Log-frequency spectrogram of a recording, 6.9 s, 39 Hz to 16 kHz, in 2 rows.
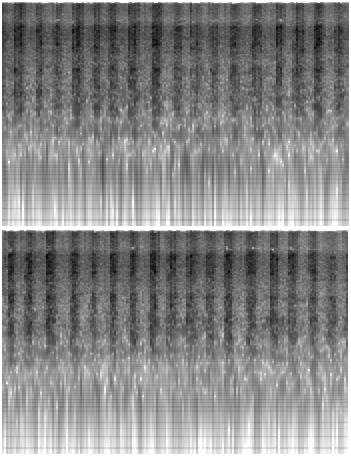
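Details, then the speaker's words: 1999 Ford F250 Super Duty 7.3L diesel, 155k miles on engine, Superchips and Banks tuners, aftermarket turbo, intake and exhaust: lumpy clatter pulsing about 2.5 times a second at warm idle, engine shaking; misfire, previous owner suspects a burnt valve cover gasket wiring harness. "you can definitely hear the mist method"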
